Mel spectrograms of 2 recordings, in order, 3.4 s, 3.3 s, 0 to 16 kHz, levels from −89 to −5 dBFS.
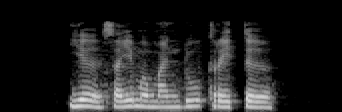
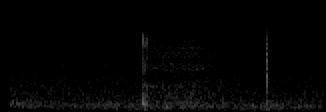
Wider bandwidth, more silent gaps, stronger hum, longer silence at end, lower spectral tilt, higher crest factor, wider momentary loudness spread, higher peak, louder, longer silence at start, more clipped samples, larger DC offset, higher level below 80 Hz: second, 7.8 kHz vs 10.5 kHz; neither; neither; first, 0.7 s vs 0 s; first, -6.5 dB/octave vs -3 dB/octave; second, 16 dB vs 34 dB; about the same, 5 LU vs 7 LU; first, -10 dBFS vs -36 dBFS; first, -25 LUFS vs -65 LUFS; first, 0.7 s vs 0.05 s; neither; neither; first, -64 dBFS vs under -90 dBFS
